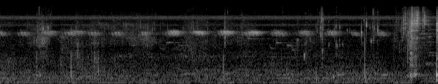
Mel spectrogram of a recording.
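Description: An insect chirping steadily in short, even pulses, about four a second, with faint wet scraping and ticks of wheat grain being scooped in a stone grinding basin.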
